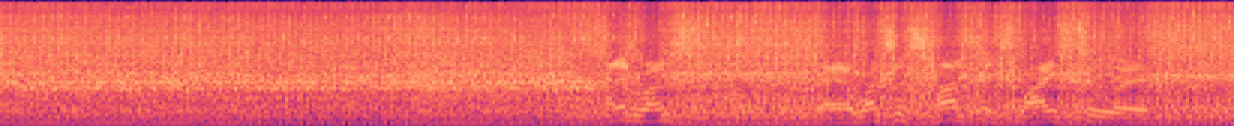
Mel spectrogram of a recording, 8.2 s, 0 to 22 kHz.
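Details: Citroën 2CV air-cooled twin, test run after fitting electronic ignition, idle speed not yet adjusted: catches and settles into a steady, even putter with no misses or knocks; running smoothly.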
